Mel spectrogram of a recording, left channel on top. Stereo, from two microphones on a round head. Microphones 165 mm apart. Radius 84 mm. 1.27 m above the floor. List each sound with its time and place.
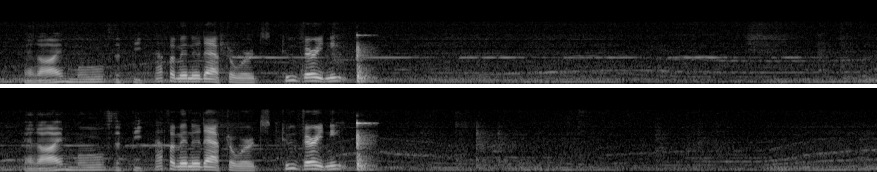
0.2 s a man speaking: 70° right (ahead or behind); by 1.4 s 65° right (ahead or behind)
1.6 s a man speaking: 40° right (ahead or behind)
3.6 s a piano: 85° right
